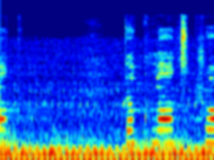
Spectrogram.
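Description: Truck engine running steadily as a low, fast-pulsing rumble. A children's song melody comes back in over it about halfway through.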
